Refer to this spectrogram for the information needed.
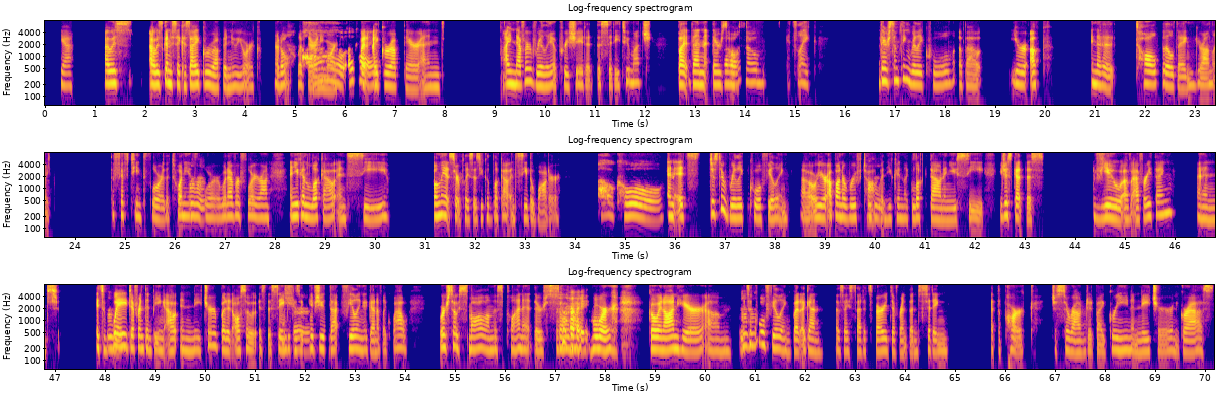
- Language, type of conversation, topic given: English, unstructured, How can I use nature to improve my mental health?
- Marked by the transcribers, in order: drawn out: "Oh"; laughing while speaking: "Right"; laughing while speaking: "more"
